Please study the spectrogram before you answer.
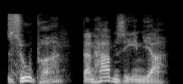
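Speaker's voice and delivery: brightening at good news; pleased. A narrator's reading. Henri on the phone hears Himmel was found, pleased. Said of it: "freute Henri sich".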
